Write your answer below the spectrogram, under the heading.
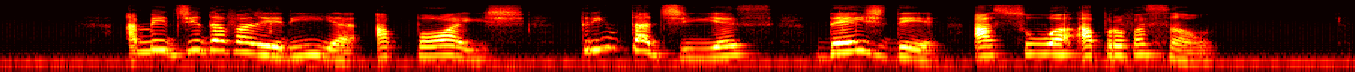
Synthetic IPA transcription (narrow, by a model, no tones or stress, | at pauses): ɐmed͡ʒid̪ɐvaleɾiɐapɔjs | t̪ɾĩnt̪ɐd͡ʒiɐs | d̪ezd̪ɪ | ɐsuɐʔapɾovasɐ̃w̃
